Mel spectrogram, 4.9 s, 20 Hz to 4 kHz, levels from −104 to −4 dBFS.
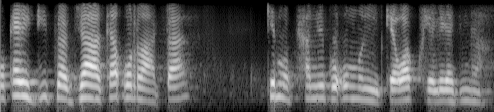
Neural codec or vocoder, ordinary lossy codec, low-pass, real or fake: codec, 16 kHz, 1 kbps, X-Codec, HuBERT features, trained on general audio; none; 3.6 kHz; fake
